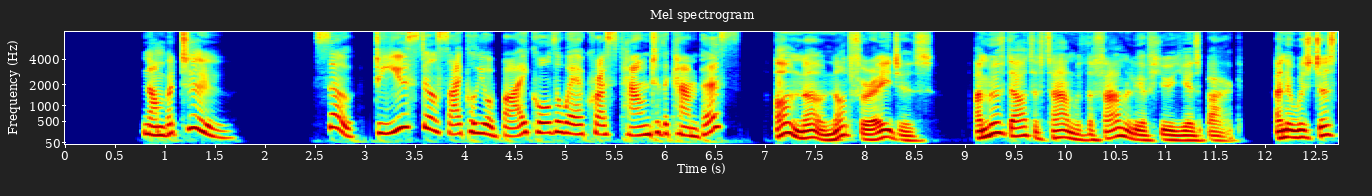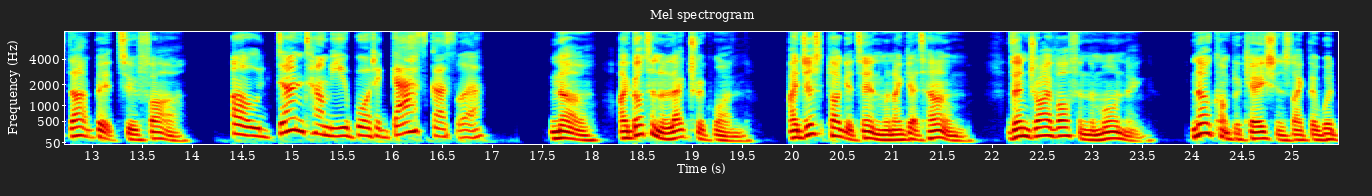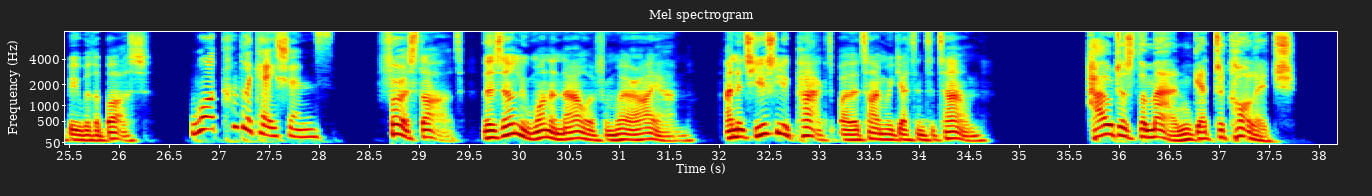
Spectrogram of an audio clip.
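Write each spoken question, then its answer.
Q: How does the man get to college?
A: By electric car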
